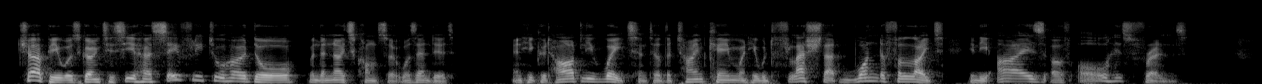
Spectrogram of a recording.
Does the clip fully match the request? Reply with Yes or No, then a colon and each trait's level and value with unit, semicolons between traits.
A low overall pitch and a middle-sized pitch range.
No: low, 115 Hz; wide, 5.8 semitones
